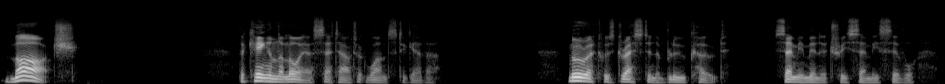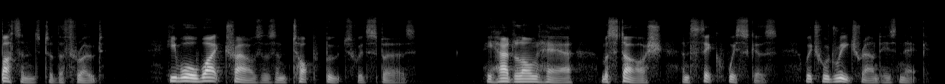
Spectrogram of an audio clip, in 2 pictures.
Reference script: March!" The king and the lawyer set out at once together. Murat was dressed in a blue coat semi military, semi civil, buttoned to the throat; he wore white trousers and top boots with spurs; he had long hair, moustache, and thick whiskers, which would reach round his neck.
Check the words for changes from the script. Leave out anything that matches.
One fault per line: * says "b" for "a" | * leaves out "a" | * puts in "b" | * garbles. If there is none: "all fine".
all fine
